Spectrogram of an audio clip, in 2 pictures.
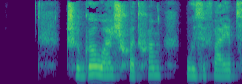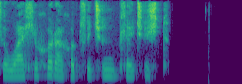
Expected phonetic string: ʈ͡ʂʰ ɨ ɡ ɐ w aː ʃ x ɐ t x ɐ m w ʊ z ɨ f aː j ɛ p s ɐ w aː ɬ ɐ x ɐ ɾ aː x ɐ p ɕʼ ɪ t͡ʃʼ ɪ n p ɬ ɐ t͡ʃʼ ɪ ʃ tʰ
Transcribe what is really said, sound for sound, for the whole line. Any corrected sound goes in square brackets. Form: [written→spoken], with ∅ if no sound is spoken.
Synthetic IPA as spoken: ʈ͡ʂʰ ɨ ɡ ɐ w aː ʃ x ɐ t x ɐ m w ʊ z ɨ f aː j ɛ p s ɐ w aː ɬ ɐ x ɐ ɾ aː x ɐ p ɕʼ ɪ t͡ʃʼ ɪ n p ɬ ɐ t͡ʃʼ ɪ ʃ tʰ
